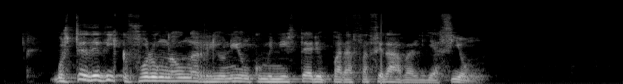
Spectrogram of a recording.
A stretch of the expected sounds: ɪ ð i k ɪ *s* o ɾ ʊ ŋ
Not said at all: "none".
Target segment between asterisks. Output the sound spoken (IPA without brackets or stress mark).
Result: f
